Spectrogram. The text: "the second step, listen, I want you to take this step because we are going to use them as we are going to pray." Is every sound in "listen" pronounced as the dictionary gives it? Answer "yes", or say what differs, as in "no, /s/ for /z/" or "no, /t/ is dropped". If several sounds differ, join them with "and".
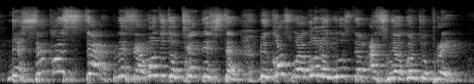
no, /n/ is dropped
